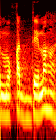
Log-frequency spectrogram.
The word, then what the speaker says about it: مقدمہ: موضوع کا بیان ہے۔ لفظ مقدمہ کے بارے میں بتا دیں کہ یہ مقدمہ ہے دال کے کسرے کے ساتھ، اور یہ قدمہ یقدم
